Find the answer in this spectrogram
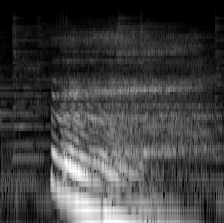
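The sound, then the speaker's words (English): A voice performs a long, drawn-out yawn, starting high and sliding down into a low, breathy groan before trailing off. It is loud, with no other talk. “Then Sashi opened his mouth wide in a great yawn.”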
